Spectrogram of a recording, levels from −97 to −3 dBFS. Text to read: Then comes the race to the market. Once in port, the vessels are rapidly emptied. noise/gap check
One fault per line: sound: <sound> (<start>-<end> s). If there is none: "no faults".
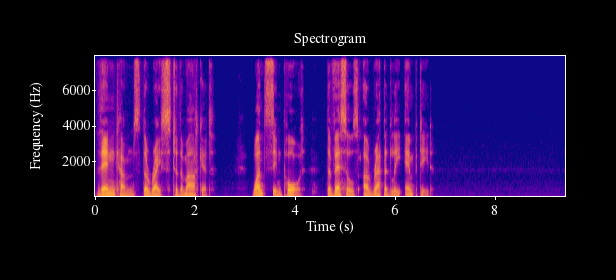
no faults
